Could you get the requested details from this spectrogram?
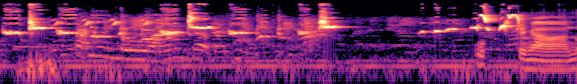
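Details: Morning song of a white-rumped shama: a mix of clear whistles, quick slurred notes and sharp accents, set against low steady background music, ending in a harsh buzzy rattle.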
